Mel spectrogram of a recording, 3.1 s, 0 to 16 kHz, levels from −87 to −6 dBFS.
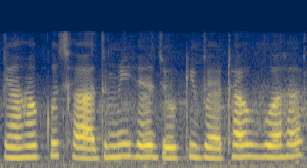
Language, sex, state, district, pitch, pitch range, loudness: Hindi, female, Bihar, Patna, 250 Hz, 235-260 Hz, -16 LUFS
